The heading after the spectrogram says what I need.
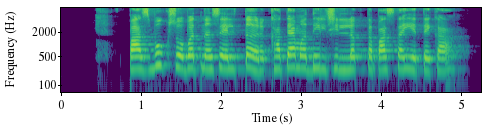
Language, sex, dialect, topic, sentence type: Marathi, female, Standard Marathi, banking, question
